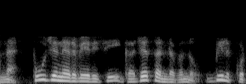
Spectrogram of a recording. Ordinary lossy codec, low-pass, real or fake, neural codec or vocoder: none; 3.6 kHz; fake; codec, 24 kHz, 0.9 kbps, DualCodec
